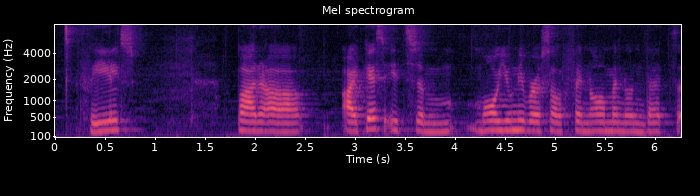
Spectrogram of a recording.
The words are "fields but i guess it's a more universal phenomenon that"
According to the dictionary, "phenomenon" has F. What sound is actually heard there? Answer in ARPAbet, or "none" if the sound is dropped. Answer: F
